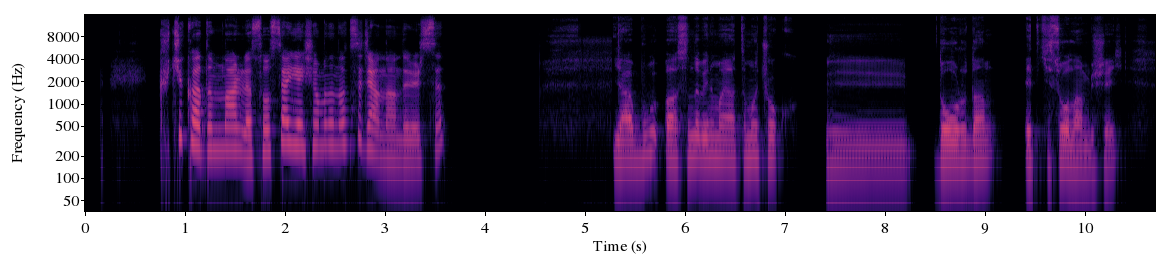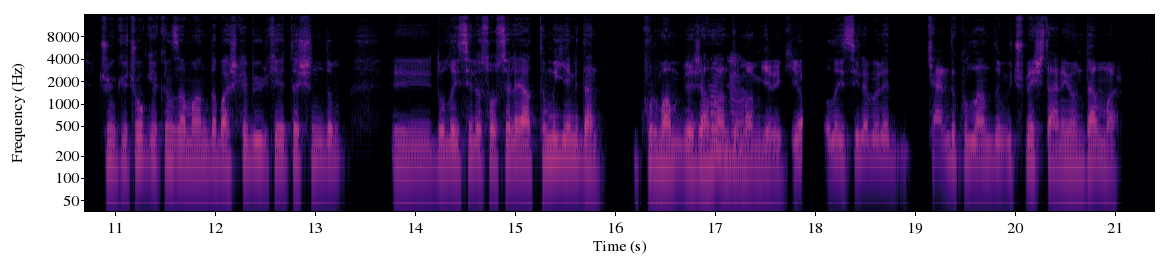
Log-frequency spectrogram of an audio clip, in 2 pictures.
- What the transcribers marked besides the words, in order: other background noise
- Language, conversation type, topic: Turkish, podcast, Küçük adımlarla sosyal hayatımızı nasıl canlandırabiliriz?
